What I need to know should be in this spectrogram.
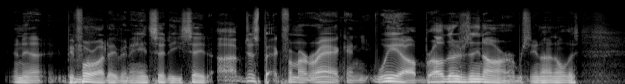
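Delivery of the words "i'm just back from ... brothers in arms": heavy, slow Southern American drawl, laid on thick. Retelling what a big guy at a bar asked: thick Southern accent. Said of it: "Southern accent was so thick".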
